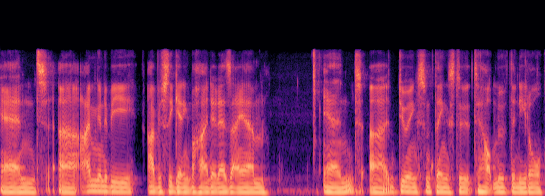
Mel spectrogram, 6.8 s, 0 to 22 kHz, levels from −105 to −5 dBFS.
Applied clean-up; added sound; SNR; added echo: none; none; none; none.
